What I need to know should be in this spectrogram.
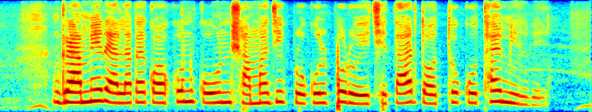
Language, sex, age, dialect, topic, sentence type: Bengali, female, 18-24, Rajbangshi, banking, question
